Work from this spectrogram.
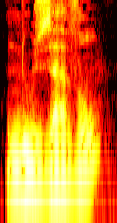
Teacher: final S not pronounced, and then we make this little link between the two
